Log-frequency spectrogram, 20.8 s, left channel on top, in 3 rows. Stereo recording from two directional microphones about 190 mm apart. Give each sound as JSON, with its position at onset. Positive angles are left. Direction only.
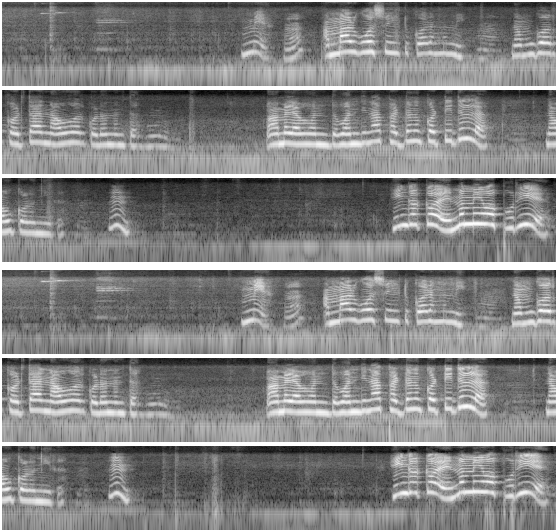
{"t": 3.0, "sound": "a sound", "side_deg": -5}
{"t": 3.5, "sound": "a woman's voice", "side_deg": 55}
{"t": 4.0, "sound": "a child's voice", "side_deg": 10}
{"t": 10.2, "sound": "a woman's voice", "side_deg": 0}
{"t": 18.7, "sound": "a child's voice", "side_deg": 10}
{"t": 19.1, "sound": "a child's voice", "side_deg": 25}
{"t": 20.2, "sound": "a woman's voice", "side_deg": 5}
